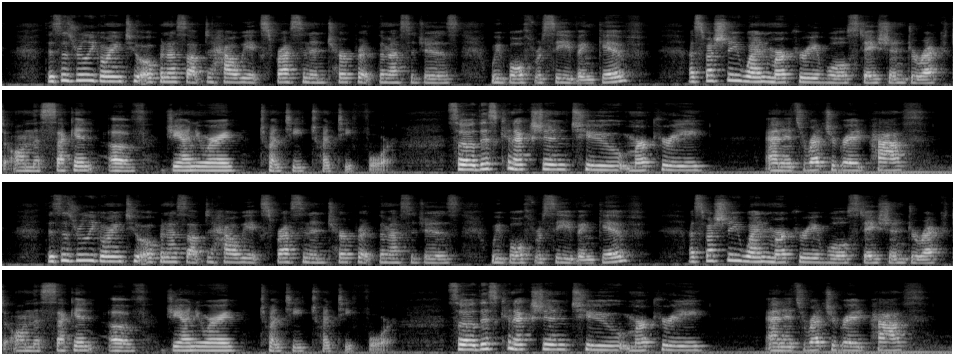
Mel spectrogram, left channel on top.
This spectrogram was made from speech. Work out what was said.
This is really going to open us up to how we express and interpret the messages we both receive and give, especially when Mercury will station direct on the 2nd of January 2024. So this connection to Mercury and its retrograde path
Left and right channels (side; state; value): both; normal; correlation 0.86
